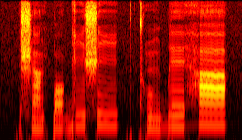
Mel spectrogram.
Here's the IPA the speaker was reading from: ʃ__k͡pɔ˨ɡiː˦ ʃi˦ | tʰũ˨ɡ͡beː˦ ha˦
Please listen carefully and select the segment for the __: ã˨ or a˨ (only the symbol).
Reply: ã˨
